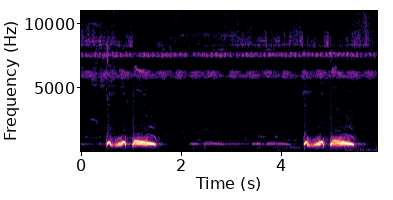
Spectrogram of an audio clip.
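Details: Spotted dove giving two phrases, each a bent double coo and then a drawn-out coo that slides down. Faint soft cooing between them, possibly from a second dove.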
